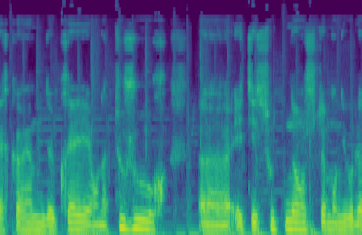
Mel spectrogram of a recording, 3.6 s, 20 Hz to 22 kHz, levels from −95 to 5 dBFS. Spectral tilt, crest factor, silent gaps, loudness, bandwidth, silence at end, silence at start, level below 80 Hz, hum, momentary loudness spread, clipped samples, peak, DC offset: -7.5 dB/octave; 12 dB; none; -13 LUFS; 15 kHz; 0 s; 0 s; -32 dBFS; none; 4 LU; under 0.1%; 0 dBFS; under 0.1%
